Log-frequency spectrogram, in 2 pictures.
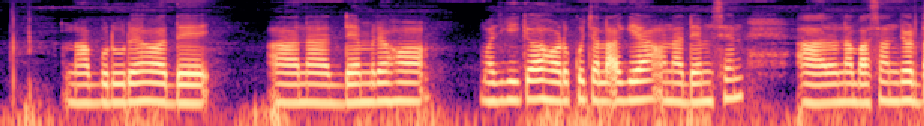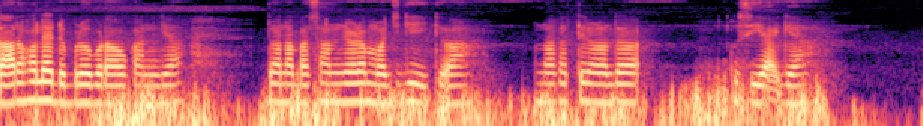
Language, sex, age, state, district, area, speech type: Santali, female, 18-30, West Bengal, Birbhum, rural, spontaneous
